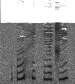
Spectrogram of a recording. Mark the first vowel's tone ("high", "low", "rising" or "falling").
rising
